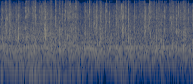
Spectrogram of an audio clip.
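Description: Near silence: faint background noise with no distinct sound.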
